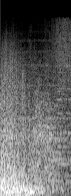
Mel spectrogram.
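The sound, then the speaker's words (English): A single heavy cannon, touched off by a gunner with a linstock, blasts loudly, its deep rumble rolling and slowly fading over a second or so, with no voices. “And the nimble gunner, with linstock now, the devilish cannon touches, and down goes all before them!”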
